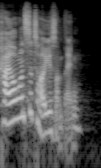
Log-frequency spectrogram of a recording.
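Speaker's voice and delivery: confrontational, challenging tone. Retelling calling her partner out of the pool: imitating own combative tone. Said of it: "I came off very combative".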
